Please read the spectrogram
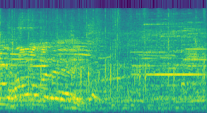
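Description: Parade music playing over loudspeakers, with singing voices that glide and bend in the first second, then settle into held notes.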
